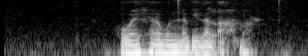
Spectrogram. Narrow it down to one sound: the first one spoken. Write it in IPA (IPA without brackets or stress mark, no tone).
h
